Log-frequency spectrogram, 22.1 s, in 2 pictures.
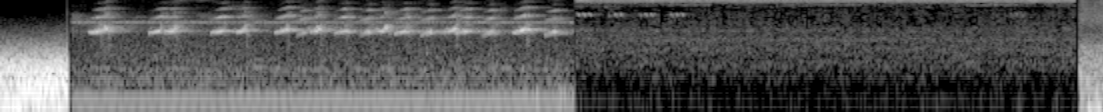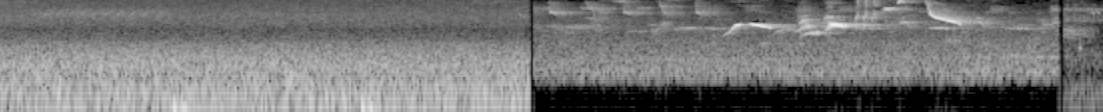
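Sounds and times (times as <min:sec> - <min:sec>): steady rushing noise: 0:00.0 - 0:00.7, 0:10.8 - 0:16.4
insect trill: 0:00.8 - 0:16.4.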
